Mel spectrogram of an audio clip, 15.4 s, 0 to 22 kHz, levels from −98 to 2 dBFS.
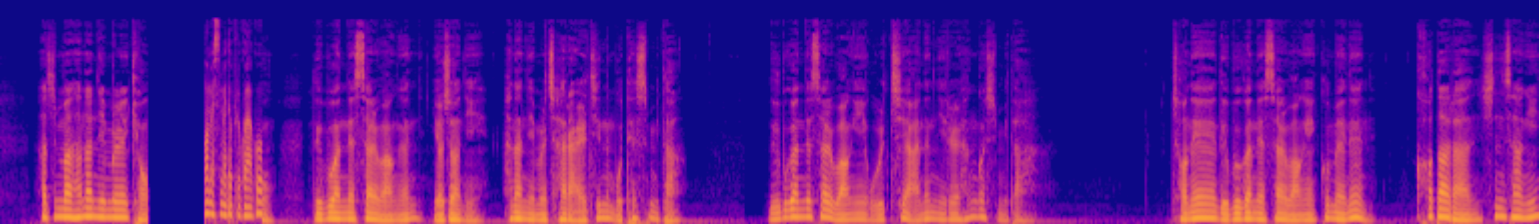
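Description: Speech, broken by a playback stall at 1.47 s. The sound cuts to silence for 0.57 s, until 2.04 s, likely from the player running out of buffered data. Catch-up at higher speed follows from 2.04 to 2.61 s. The speech plays at double speed, raised about 10 semitones in pitch, then drops back to normal.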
